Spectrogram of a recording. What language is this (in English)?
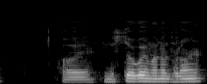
Assamese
